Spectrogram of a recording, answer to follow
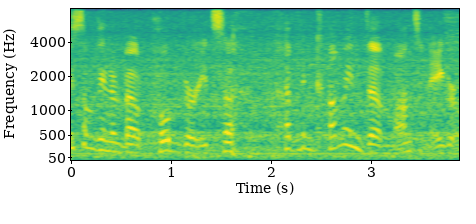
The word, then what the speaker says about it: Podgorica: I've always struggled on getting the pronunciation right. I finally think I'm saying it properly, Podgorica. But for years and years and years, and you might even notice that I pause and hesitate a little bit before I say it, because I would always get the emphasis on the wrong syllable.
